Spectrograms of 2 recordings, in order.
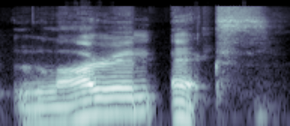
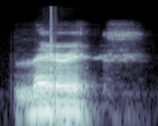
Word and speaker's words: larynx: It's Lauren X. Or Larynx. Yes. Some people in America put a they like to larynx. At least that's what most of the professors taught me how to say it.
